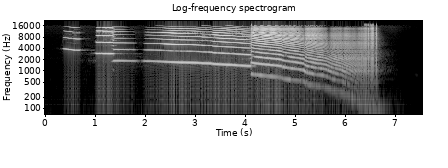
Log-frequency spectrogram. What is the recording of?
apartment door squeak
The sound of a squeaking apartment door.
Recorded with the Fostex FR-2LE and the Rode NTG-3.
squeak, creak, door, Fostex, FR-2LE, NTG-3, Rode, apartment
